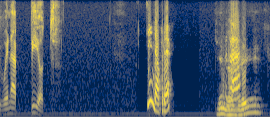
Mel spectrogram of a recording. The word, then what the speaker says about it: Piotr: Piotr, ¿no? Piotr. Sin O, sino Piotr. Muy rápidamente, Piotr.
